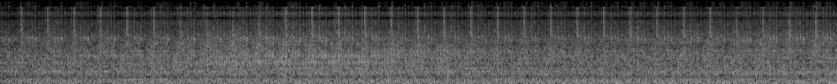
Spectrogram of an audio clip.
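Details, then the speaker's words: 1934 Ford Model BB dually truck, 89-year-old flathead V8, after adding an electric priming fuel pump for hard starting after sitting: soft, even idle with a light regular tick about twice a second, running smoothly. "there you go all hooked up and running sweet"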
